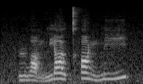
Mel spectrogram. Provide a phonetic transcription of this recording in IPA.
ɻ w ɑ̰˨˩ ŋ l j ɑ˥˧ ʊ̯ kʰ ɑ˥˩ ŋ n̪ i˧˥

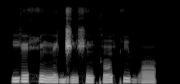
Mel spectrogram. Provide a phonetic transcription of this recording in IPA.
j e˦ h ĩ˦˨ n e˧ d͡ʒ i˨ ʃ ĩ˨ k ɔ̃˨˦ k i˦˨ b ɔ˧

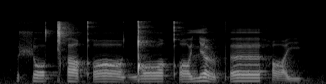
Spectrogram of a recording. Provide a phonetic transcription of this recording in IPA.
ʃ ɔ˥˧ ǀʰ a˥˩ qʼ ɑː˥˧ ŋ͡ǃ ɔː˥ qʼ ɔ˧˥ lʲ ɑ˨ ɭ pʼ ɜː˥ h ɑ˨ j

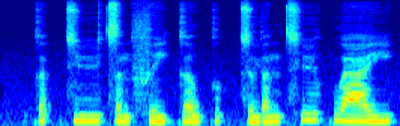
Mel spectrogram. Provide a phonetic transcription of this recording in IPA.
k ɐ˨˥ t̚ t͡s yː˨ t͡s ɐ˨ n f e˨ j k ɐ˨˥ w k ʊ˨ k̚ s ɵ˨ ɥ ɐ˧ n t͡sʰ yː˥ kʷ aː˥ j

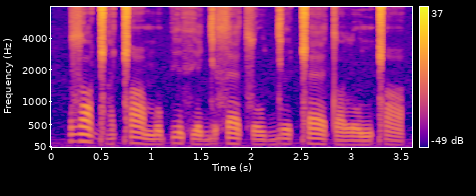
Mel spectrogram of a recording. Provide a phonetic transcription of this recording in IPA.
z ɒ ɡ͡ǁ a ǁ ɑ m o pʲ ɘ fʲ æ ɟ ɘ s æ t͡s o u̯ ɟ ɘ ǁ æ t ɒ l o ɲ ǁ ɑ

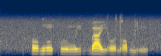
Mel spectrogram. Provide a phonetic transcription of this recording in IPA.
h o˧ ɡ ũ˧ k u˨ m i˨˦ ɡ͡b a˦˨ j o˨ d ɔ˧ b i˨

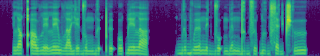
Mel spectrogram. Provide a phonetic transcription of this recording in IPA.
l e qʼ ɛ w l e l e w l a j e d o m b ɘ ʔ pʼ ɘ ʔ o ɓ e l a | b ɘ b w ɘ n e ɡ d o ʔ m b ɛ n d ɯ ɡ s ɯ ɓ ɯ ɡ ɬ ɛ ɡ t͡ʃʼ ɯ

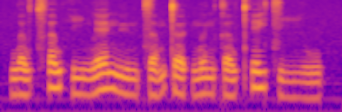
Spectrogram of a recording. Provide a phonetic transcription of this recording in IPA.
w ɐ˨ w t͡sʰ ɐ˥ w h iː˨ ŋ l ɛː˥ ŋ yː˨ m t͡s ɐ˨˥ m t̪ œː˨ t̚ m ɵ˧ n k ɐ˨˧ w t̪ʰ e˥ j t͡s iː˨ w

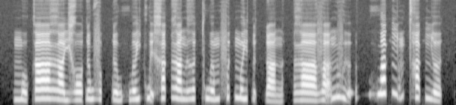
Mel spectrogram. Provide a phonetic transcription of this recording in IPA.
m o˧˩ k aː˧ ɣ a˨˩ j ɣ ɔ˨˩ ɗ ə˧ w v ə˨˩ p̚ ɗ ə˨˩ w h w ə˨˦ j k w ḛ˧˨ x a˦˥ k̚ ɣ a˧ n ɣ ə˦˥ t̚ k w ə˨˦ m f ə˦˥ t̚ m ə˧ j ɗ ə˨˩ t̚ ɗ a˨˩ n | ɣ aː˨˩ v a̰˧˥ n v ɨ̰˧˨ ə̯ ʔ | h w a˦˥ k̚ ɲ ə̰˧˥ m t̪ʰ a˦˥ k̚ ɲ əː˨˩ t̚

